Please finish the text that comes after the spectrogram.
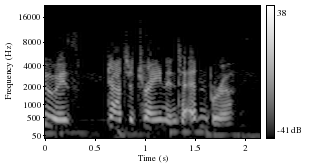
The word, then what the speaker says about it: Edinburgh: catch a train into Edinburgh so that is how you say Edinburgh I've been saying Edinburgh this whole time I feel like such a such an American okay I don't I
